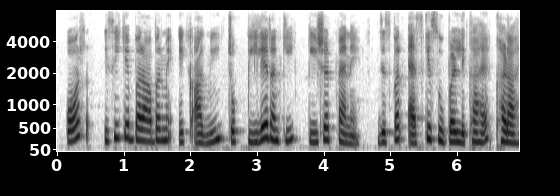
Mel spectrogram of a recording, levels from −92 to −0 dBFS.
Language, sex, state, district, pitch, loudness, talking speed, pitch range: Hindi, female, Bihar, Jahanabad, 230 Hz, -16 LUFS, 180 wpm, 205-255 Hz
